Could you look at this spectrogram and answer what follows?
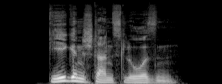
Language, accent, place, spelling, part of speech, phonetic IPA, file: German, Germany, Berlin, gegenstandslosen, adjective, [ˈɡeːɡn̩ʃtant͡sloːzn̩], De-gegenstandslosen.ogg
- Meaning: inflection of gegenstandslos: 1. strong genitive masculine/neuter singular 2. weak/mixed genitive/dative all-gender singular 3. strong/weak/mixed accusative masculine singular 4. strong dative plural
